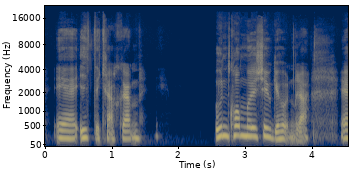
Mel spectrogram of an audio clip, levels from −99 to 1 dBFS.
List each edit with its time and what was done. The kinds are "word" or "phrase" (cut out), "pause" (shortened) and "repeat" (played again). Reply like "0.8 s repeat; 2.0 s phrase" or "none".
2.8 s word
